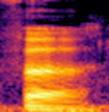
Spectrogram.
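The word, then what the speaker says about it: phở: That's how they pronounce it. I've been training. It's pho.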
